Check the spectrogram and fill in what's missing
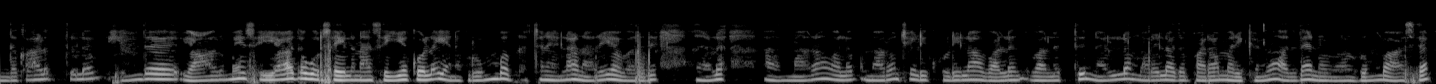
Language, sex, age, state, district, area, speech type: Tamil, female, 18-30, Tamil Nadu, Mayiladuthurai, urban, spontaneous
